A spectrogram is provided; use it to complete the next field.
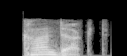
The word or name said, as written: conduct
